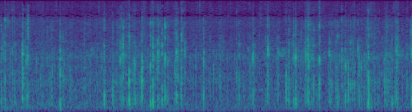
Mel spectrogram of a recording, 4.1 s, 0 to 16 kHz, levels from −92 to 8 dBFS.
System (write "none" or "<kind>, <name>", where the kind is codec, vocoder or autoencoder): none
